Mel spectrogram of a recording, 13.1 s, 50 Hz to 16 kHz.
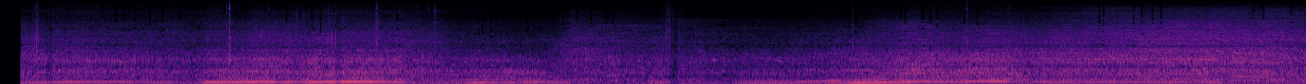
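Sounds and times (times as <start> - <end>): vehicle engine revving under load: 0.2 - 13.0.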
